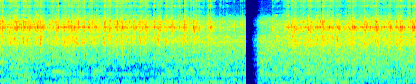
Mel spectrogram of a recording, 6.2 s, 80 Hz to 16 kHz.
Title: Rattle sound-1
